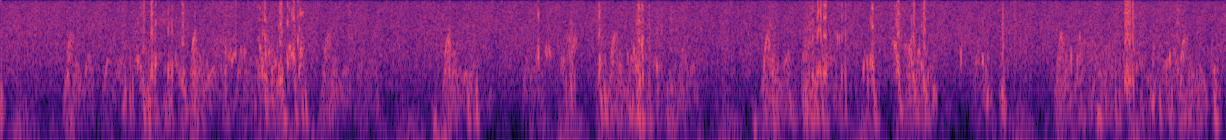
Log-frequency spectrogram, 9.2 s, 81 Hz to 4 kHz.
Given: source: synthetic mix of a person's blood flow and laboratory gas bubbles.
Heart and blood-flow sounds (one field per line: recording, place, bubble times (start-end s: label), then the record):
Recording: Doppler ultrasound of blood flow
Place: precordium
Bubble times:
0.00-0.05 s: bubbles
0.90-1.77 s: bubbles
1.81-1.86 s: bubbles
1.90-2.34 s: bubbles
2.46-2.54 s: bubbles
3.31-3.44 s: bubbles
3.48-3.63 s: bubbles
4.00-4.15 s: bubbles
4.19-4.33 s: bubbles
4.46-5.17 s: bubbles
5.66-5.68 s: bubbles
5.74-6.38 s: bubbles
6.45-6.62 s: bubbles
6.67-7.05 s: bubbles
7.17-7.25 s: bubbles
7.33-7.45 s: bubbles
7.48-7.59 s: bubbles
8.00-8.86 s: bubbles
8.90-9.21 s: bubbles
From the record:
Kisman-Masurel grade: 343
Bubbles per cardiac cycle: rolling drumbeat, 9 or more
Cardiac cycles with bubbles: 100%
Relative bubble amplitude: loud (0.450 to 0.775)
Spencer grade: 3 (all of the cardiac periods contain showers or single bubble signals, but not dominating or overriding the cardiac motion signals)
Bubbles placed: anywhere in the cardiac cycle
